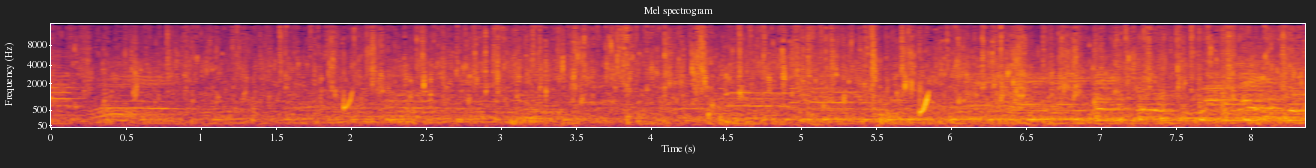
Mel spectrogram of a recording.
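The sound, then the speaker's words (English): Water from a fountain in the orange gardens of the Alhambra in Granada, Spain, flows and trickles steadily, a continuous splashing rush with small bright drips scattered throughout and no pauses. “With street musicians singing in the shadow of the majestic fortress palace of the Alhambra, where fountains still flow through its perfumed orange gardens, from which the Moors were once exiled by Isabel and Ferdinand.”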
